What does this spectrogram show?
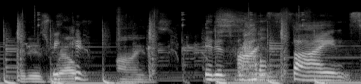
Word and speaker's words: Fiennes: It's It is we Ralph could Fiennes.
